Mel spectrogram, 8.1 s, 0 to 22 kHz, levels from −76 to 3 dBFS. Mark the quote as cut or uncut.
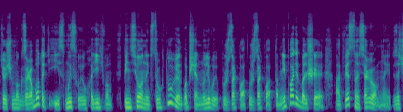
cut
